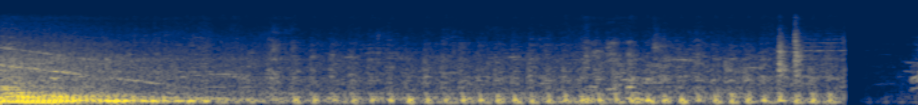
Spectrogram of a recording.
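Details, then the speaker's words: Bajaj RE three-wheeler that wouldn't start with no MIL/check engine light, after fuse box fault fixed: revving blip settles to an even steady putter about four beats a second; normal running after repair. "So okay na yung unit ni customer no so umandar na so ang naging problema I fuse box lang"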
